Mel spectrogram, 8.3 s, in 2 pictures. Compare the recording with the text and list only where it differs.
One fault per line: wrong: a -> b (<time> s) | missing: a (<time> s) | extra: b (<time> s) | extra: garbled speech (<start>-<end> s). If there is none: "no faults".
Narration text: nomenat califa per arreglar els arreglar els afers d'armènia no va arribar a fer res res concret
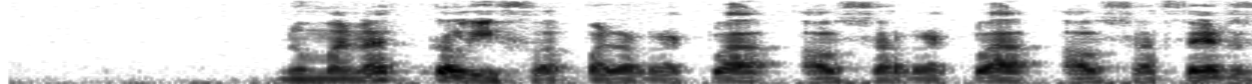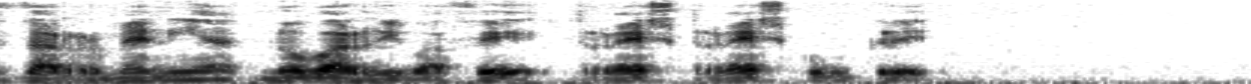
no faults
